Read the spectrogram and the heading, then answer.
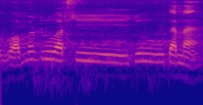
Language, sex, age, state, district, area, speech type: Odia, male, 60+, Odisha, Jagatsinghpur, rural, spontaneous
